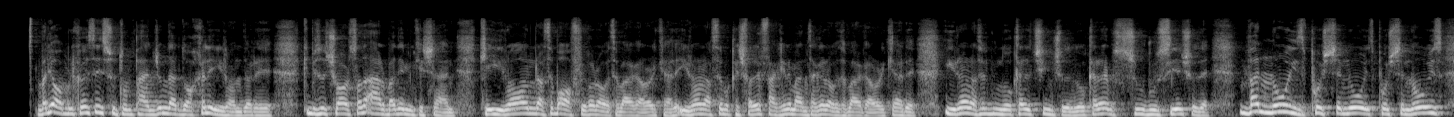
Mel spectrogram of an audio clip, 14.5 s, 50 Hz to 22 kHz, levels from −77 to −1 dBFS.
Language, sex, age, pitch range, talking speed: Persian, male, 50-69, 130-160 Hz, 190 wpm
